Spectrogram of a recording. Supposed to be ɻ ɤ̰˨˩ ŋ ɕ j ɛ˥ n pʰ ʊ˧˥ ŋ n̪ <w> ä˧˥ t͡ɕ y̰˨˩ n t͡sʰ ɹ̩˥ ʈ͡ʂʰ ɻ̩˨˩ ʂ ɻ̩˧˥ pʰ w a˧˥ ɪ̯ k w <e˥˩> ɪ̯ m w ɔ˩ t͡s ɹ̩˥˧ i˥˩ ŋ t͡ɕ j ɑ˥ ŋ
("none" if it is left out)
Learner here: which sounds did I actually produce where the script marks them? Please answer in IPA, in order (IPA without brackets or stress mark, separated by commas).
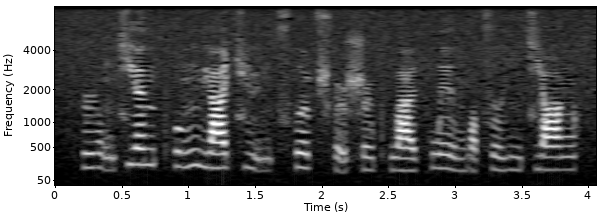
j, e˥˩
